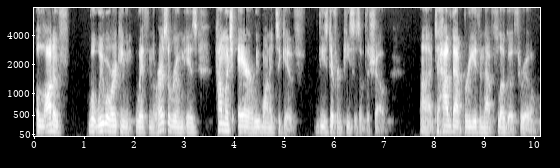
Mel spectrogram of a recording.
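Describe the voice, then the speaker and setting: A man's voice: medium pitch, normal speed. A man with a mid-range voice hosts a casual question session on a video call. He talks like a theater director addressing cast and audience, conversational and working out his thoughts as he goes. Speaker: theater director hosting a post-show talkback. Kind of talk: casual question-and-answer hosting.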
